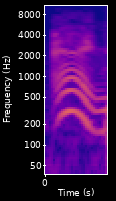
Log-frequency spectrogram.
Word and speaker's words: Aang: And so, so the character of Aang is Aang. – Yes. – That's how they say it. That's what it is.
